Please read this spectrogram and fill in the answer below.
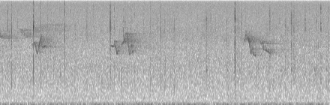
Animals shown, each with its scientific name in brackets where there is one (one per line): Black-throated Blue Warbler (Setophaga caerulescens)
Red-eyed Vireo (Vireo olivaceus)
